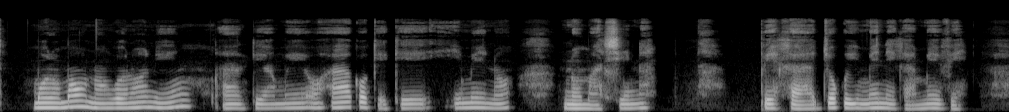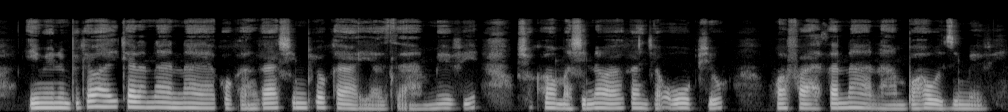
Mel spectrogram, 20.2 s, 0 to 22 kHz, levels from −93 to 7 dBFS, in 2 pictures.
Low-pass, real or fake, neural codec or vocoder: 10.8 kHz; real; none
